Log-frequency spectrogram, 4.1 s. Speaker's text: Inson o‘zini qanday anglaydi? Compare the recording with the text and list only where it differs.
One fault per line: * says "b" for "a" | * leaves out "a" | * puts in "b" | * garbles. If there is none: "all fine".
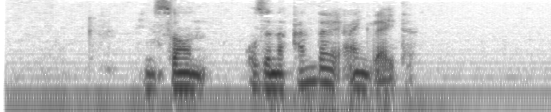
all fine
